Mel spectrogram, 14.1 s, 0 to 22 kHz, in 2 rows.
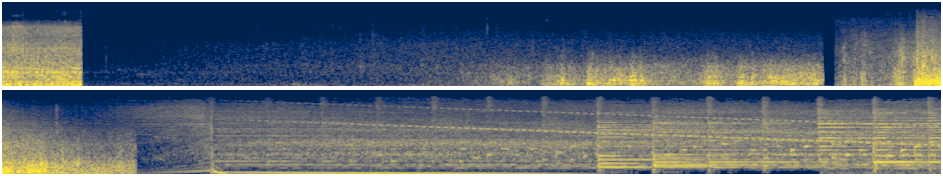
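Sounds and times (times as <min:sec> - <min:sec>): rain: 0:00.0 - 0:11.6
rumbling thunder: 0:03.6 - 0:08.1
rising sweep: 0:07.9 - 0:14.0.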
